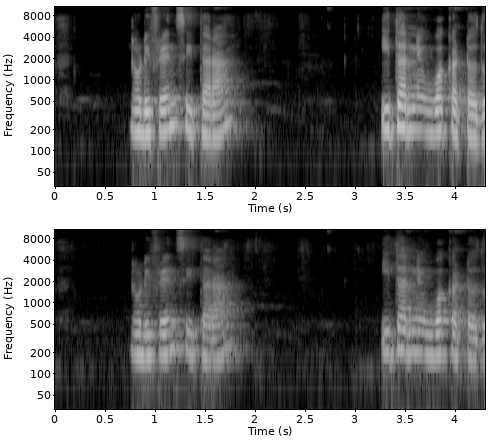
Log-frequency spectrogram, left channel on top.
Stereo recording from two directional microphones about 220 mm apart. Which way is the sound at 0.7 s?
55° left (ahead or behind).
